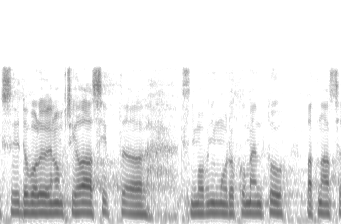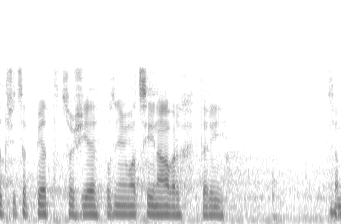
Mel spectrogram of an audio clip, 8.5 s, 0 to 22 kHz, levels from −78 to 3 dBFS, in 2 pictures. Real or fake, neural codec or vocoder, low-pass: fake; codec, 16 kHz, 16 kbps, FunCodec, trained on Chinese and English, 50 frames a second; 7.2 kHz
